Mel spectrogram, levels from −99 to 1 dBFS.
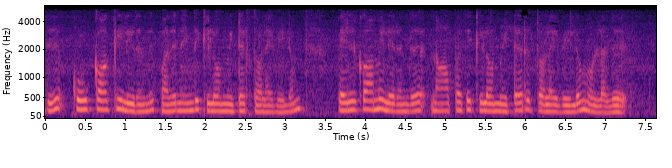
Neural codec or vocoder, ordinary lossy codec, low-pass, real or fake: vocoder, 44.1 kHz, 128 mel bands, Pupu-Vocoder; MP3, 32 kbps; 5.4 kHz; fake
